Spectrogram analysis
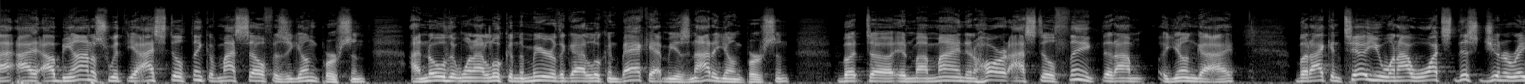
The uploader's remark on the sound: Full sermon recording from February 20, 2022 at Thompsonville Church of God. This is the full sermon recording.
